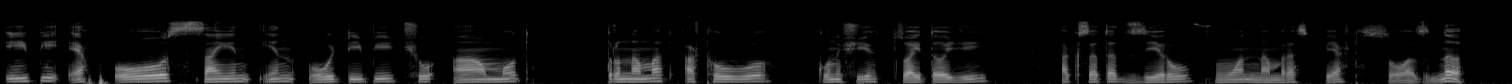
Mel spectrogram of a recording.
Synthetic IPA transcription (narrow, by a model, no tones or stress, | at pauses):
iːpiepʰoːzsɐjnḭnoːʈiːpit͡ʃʰuaːmut̪ | t̪ɾunɐmɐt̪ɐʈʰoʋə | kunʃit͡sɐjt̪əːd͡ʒiː | ɐksɐt̪ɐt̪ziːɾoːpʰoːnːɐmbɾɐspeʂʈʰsɔːznɨ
